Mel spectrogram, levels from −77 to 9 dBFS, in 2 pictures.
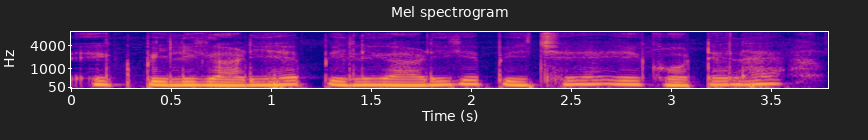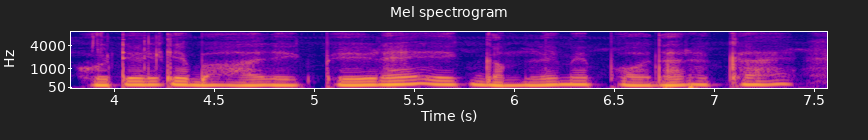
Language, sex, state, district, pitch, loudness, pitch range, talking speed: Hindi, male, Himachal Pradesh, Shimla, 140 Hz, -14 LUFS, 125-150 Hz, 180 wpm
